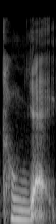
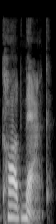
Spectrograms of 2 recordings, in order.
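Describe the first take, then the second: First: The word is said unlike its spelling. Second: The word is said the way it is spelled. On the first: The speaker calls it right. "It's like cognac or something like that" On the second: The speaker calls it wrong. "It looks like cognac, but it's not pronounced that"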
